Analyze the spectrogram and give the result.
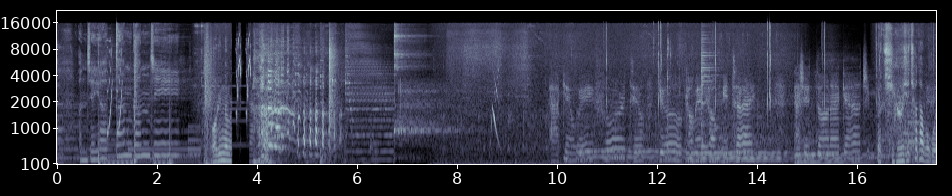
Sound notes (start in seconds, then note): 3.7 haha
